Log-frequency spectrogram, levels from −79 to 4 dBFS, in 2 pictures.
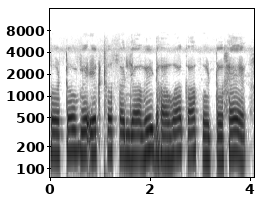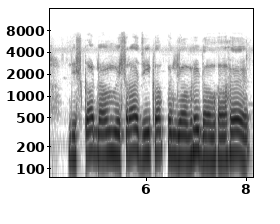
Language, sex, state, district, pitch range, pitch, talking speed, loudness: Hindi, male, Jharkhand, Palamu, 145-160 Hz, 155 Hz, 125 wpm, -12 LUFS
